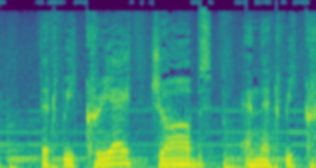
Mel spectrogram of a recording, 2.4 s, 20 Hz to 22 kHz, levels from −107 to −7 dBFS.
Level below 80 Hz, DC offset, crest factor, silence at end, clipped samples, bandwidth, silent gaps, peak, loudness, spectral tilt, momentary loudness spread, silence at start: -26 dBFS; under 0.1%; 14 dB; 0 s; under 0.1%; over 20 kHz; none; -2 dBFS; -15 LUFS; -6 dB/octave; 6 LU; 0 s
